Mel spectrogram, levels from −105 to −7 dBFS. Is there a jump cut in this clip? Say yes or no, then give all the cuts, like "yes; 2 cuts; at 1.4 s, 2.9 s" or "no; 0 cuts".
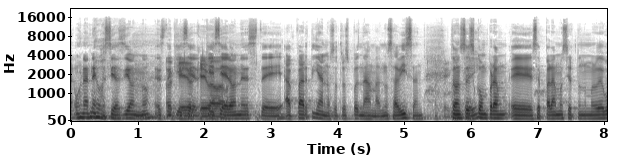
no; 0 cuts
